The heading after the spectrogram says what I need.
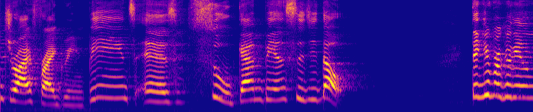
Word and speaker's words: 素干煸四季豆: The word of the day today is 素干煸四季豆, vegan dry fried green beans.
